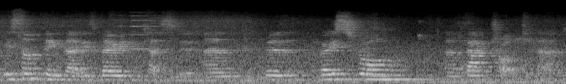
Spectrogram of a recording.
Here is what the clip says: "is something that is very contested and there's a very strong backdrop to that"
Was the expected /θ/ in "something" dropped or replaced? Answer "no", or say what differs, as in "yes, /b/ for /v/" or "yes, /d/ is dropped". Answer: no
